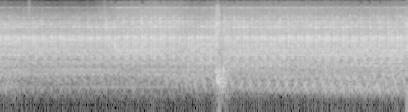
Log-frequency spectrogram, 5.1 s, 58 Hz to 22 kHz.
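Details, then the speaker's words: 2005 Ford 6.0 Powerstroke diesel, cold at 17°F, injectors 1 and 5 bad: rough, clattery idle tick about three per second with an uneven beat, yet fired right up; injector misfire. "she runs though she fired right up pretty good with two bad injectors"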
